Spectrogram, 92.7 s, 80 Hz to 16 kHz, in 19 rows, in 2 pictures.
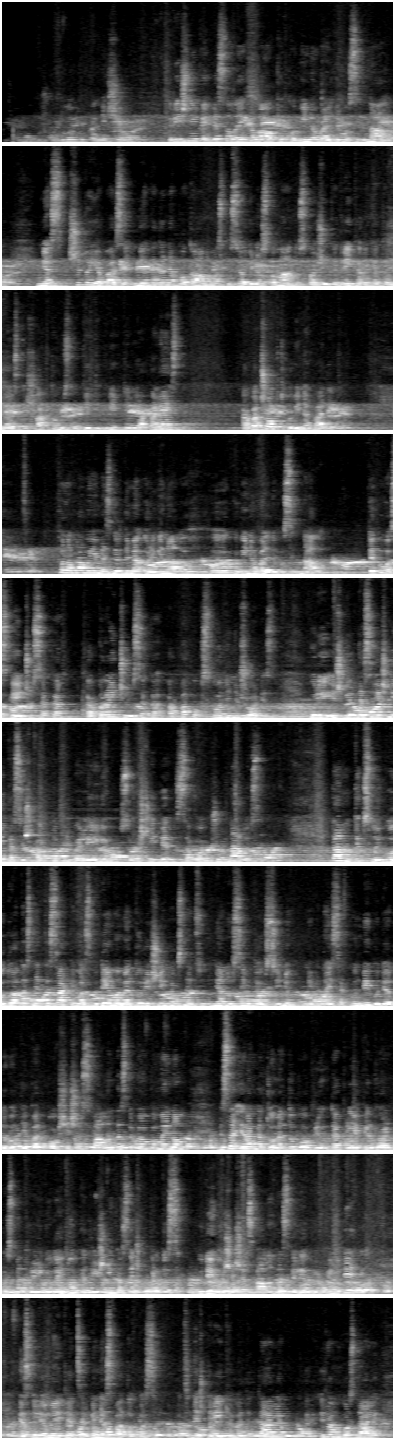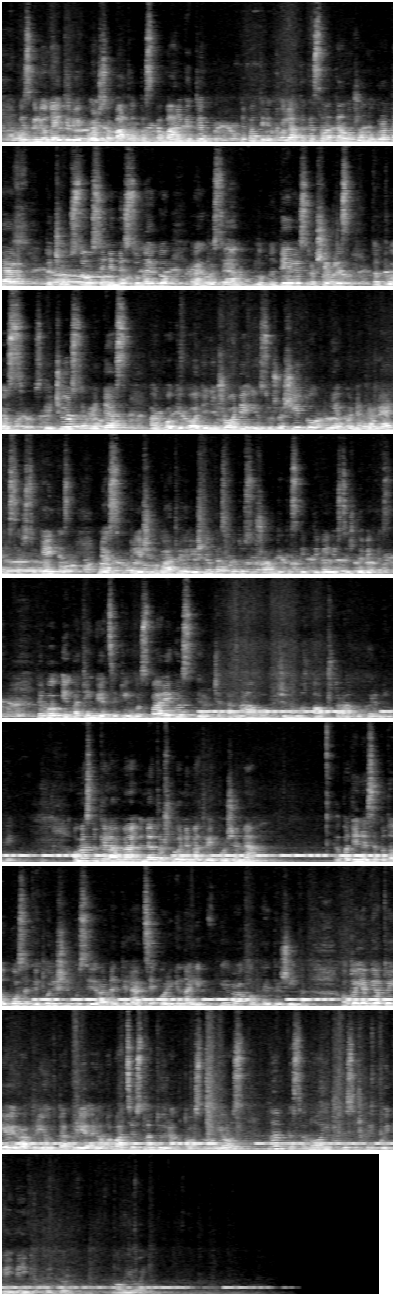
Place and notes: Cold War Museum in the former nuclear missiles base.
Lithuania, 17 August 2016, ~11:00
